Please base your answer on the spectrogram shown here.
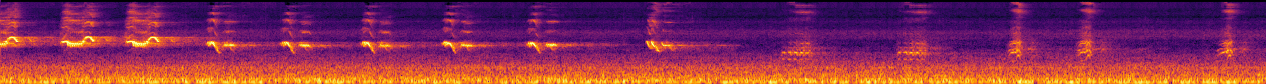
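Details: An unidentified bird in California that sings a lot at night, possibly seeking a mate, repeats short, bright chirps about twice a second. They start clear and high, then grow fainter and lower over a steady low background rumble.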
